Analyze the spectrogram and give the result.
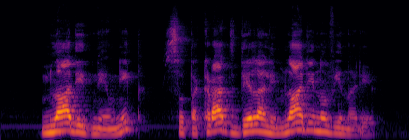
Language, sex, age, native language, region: Slovenian, male, 18-29, Slovenian, Drava region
